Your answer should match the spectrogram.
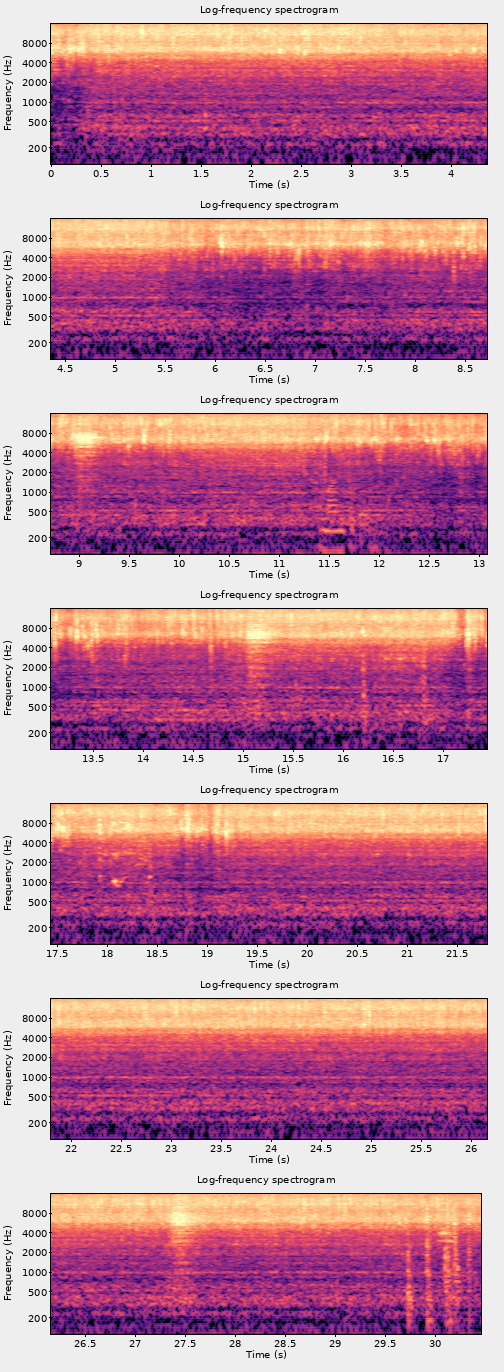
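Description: Kitchen tap running steadily into the sink, a constant hiss of water, with a few sharp clicks scattered through it.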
